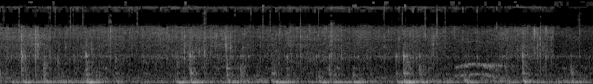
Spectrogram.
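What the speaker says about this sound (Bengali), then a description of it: "তেলের মধ্যে আলু কটাকে ভেজে নেব আলু কটাকে আমি সুন্দর করে ভেজে নেবো" Steady crackling sizzle of potatoes frying in hot oil, close up, with occasional scraping stirs and a low hum.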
